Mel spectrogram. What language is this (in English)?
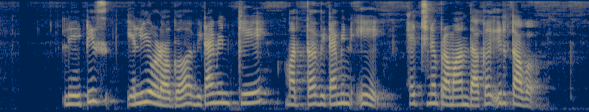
Kannada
